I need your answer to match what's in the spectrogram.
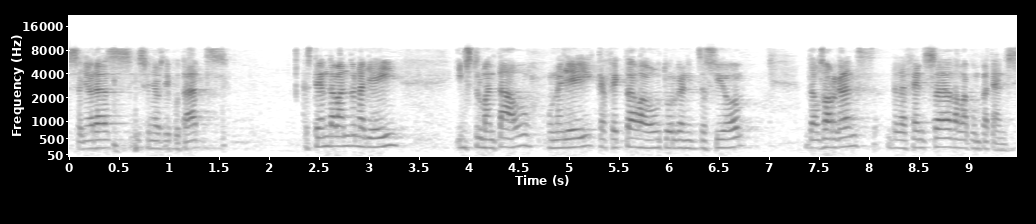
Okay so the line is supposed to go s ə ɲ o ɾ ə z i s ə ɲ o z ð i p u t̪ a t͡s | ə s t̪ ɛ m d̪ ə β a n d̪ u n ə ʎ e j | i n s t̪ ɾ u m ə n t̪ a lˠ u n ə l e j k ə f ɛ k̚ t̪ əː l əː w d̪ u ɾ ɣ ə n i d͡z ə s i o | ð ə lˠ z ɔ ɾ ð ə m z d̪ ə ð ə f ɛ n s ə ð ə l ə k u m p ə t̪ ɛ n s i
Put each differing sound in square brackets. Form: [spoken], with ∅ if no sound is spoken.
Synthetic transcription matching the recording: s ə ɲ o ɾ ə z i s ə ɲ o z ð i p u t̪ a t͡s | ə s t̪ ɛ m d̪ ə β a n d̪ u n ə ʎ e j | i n s t̪ ɾ u m ə n t̪ a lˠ u n ə [ʎ] e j k ə f ɛ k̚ t̪ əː l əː w [t̪] u ɾ ɣ ə n i d͡z ə s i o | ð ə lˠ z ɔ ɾ [ɣ] ə [n] z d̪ ə ð ə f ɛ n s ə ð ə l ə k u m p ə t̪ ɛ n s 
